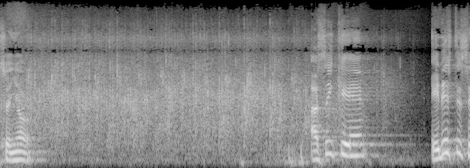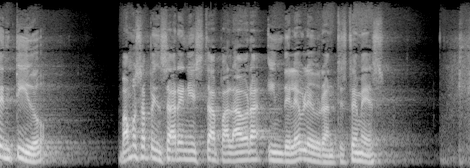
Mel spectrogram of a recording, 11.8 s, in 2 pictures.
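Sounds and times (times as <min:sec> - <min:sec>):
speech: 0:00.0 - 0:00.5, 0:03.9 - 0:04.7, 0:05.4 - 0:06.6, 0:07.4 - 0:10.8
audience applause: 0:00.0 - 0:05.0.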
